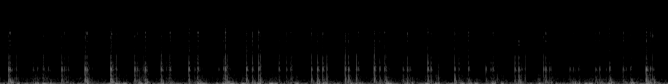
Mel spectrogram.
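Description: Long nails tap and scratch the side of a tall clear plastic container full of red aqua pearls (water beads) lying on fur. The result is a quick, steady pattering of short, dull taps with no ring, mixed with soft scratching.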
